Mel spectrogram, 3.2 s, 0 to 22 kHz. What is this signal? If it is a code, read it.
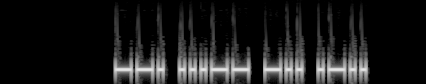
Morse code, heard as a keyed tone, about 31 wpm, 700 Hz. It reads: G3DL
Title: DXCC-100 Call Signs - 4 Characters - Repeated 3x - 30wpm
